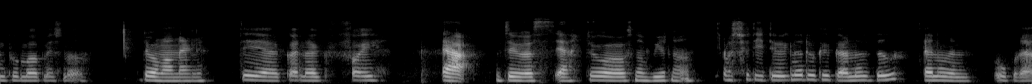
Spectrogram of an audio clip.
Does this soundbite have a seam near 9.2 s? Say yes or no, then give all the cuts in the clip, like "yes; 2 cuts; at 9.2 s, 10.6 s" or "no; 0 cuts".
yes; 2 cuts; at 5.8 s, 9.2 s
